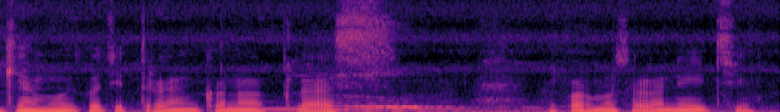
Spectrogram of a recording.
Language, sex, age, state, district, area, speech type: Odia, male, 18-30, Odisha, Jagatsinghpur, rural, spontaneous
